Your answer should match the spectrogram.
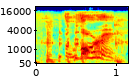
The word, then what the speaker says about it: Vaelorin: The Oh, he just told me to Valerin? I'm Valore. Valoren.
